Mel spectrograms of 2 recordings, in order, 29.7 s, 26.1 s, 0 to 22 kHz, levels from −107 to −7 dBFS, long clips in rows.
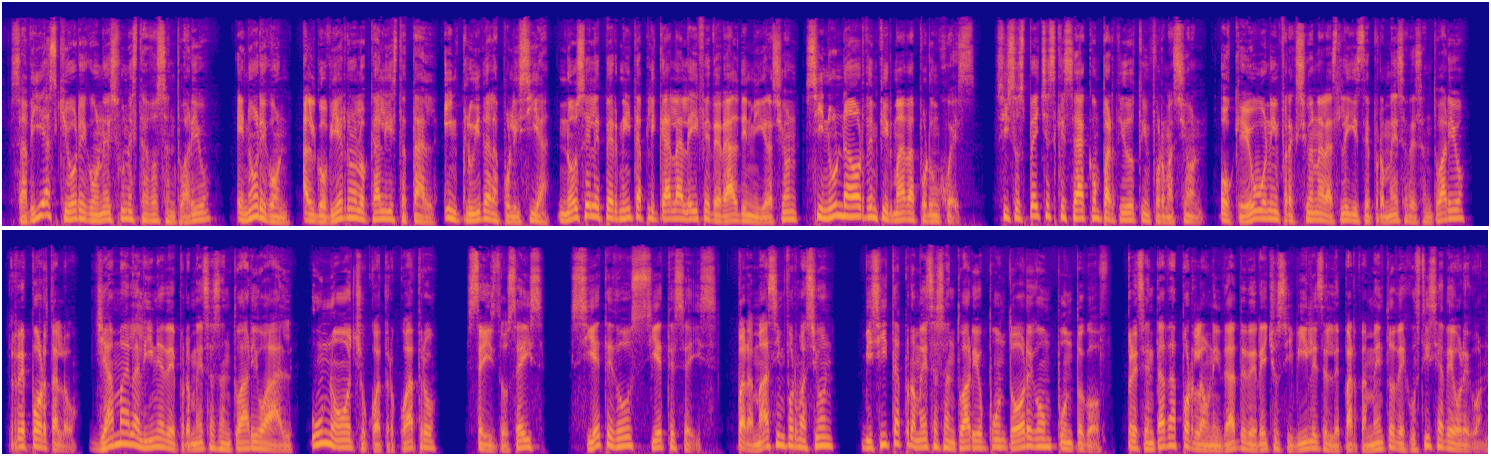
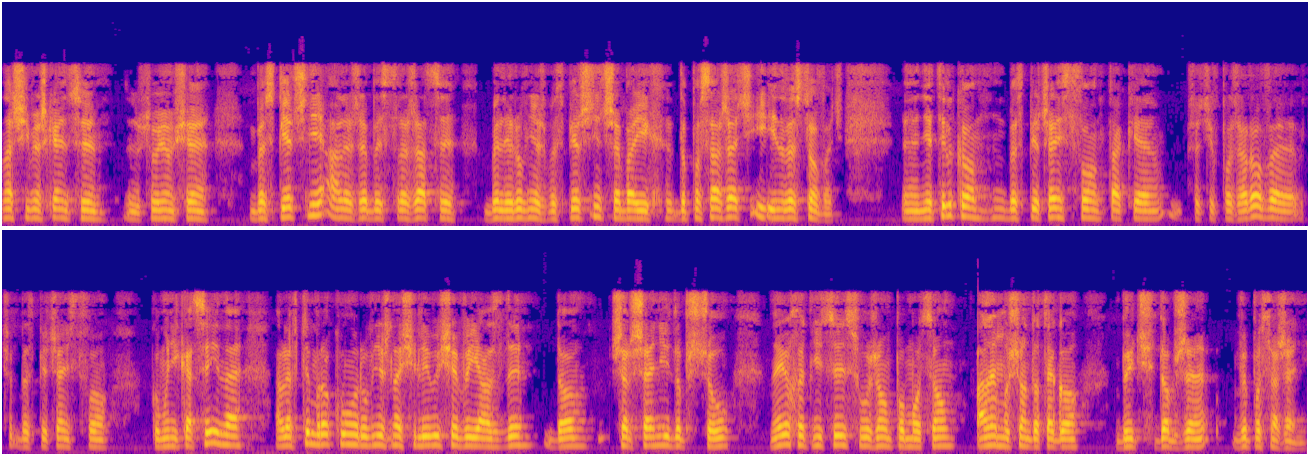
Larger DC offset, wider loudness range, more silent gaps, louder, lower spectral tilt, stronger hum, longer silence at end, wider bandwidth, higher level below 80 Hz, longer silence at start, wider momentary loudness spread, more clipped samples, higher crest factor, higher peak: neither; about the same, 2 LU vs 3 LU; first, 9.84-9.89 s, 14.71-14.89 s, 15.66-15.73 s, 17.83-17.90 s, 19.26-19.49 s, 20.33-20.52 s, 23.24-23.41 s, 25.99-26.04 s vs none; second, -32 LUFS vs -21 LUFS; first, -4 dB/octave vs -2.5 dB/octave; neither; about the same, 0 s vs 0 s; first, 16.5 kHz vs 7.4 kHz; first, -56 dBFS vs -68 dBFS; about the same, 0.1 s vs 0 s; second, 6 LU vs 11 LU; neither; about the same, 22 dB vs 18 dB; second, -12 dBFS vs -4 dBFS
